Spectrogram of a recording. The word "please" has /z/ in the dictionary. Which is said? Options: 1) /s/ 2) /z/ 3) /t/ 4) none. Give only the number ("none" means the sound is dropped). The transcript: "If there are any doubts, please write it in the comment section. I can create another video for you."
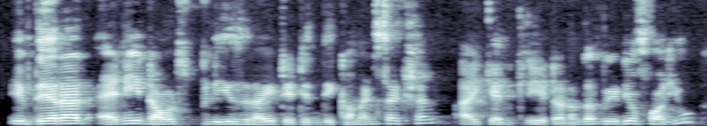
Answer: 2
